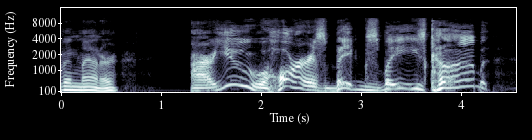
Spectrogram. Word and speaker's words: Bixby: manner are you Horace bigsby's cub Bixby being usually pronounced Bigsby in River parlance Sam answered politely enough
